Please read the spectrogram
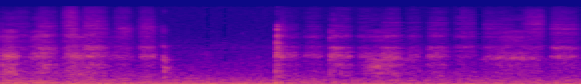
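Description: A person breathing in short, irregular gasps, several breaths a second or so apart, over a low steady drone.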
